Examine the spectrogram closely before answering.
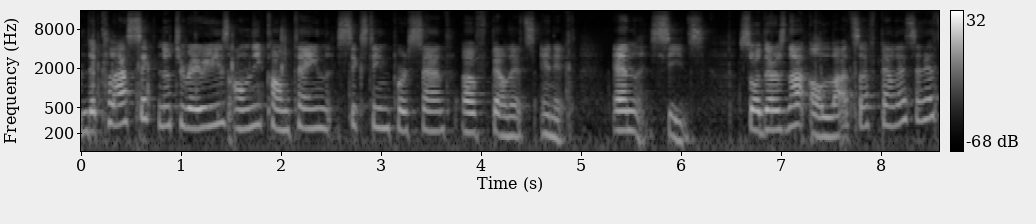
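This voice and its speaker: Her intonation lively and her pitch fairly high, a woman speaks at a moderate pace. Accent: French. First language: French. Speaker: pet shop owner. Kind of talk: product tutorial. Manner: hesitant, many fillers.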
